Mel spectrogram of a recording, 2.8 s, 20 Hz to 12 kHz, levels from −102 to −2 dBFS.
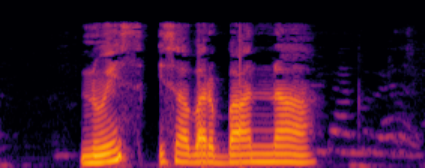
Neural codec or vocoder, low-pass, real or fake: none; 7.2 kHz; real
